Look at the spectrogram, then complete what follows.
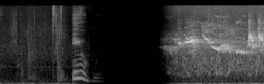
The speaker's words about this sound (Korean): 자, 그럼 저희는 로고 듣고 무치뉴스 브리브리 브리핑으로 돌아오겠습니다. 그럼 로고 주세요.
